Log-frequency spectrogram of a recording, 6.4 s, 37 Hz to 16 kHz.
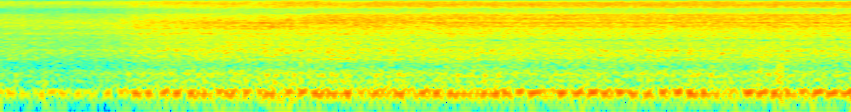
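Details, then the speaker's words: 1987 Chevy Monte Carlo SS 454 big block warming up after water pump change, fuel pump believed tired: steady even low rumble settling after a slight rise, idling smoothly; normal warm-up idle. "Now we can let it sit here and get warm. That fuel pump's definitely done for. So much better."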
